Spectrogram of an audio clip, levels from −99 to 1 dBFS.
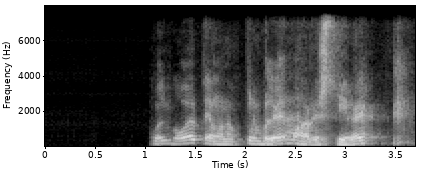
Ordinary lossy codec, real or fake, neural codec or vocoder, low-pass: none; fake; codec, 24 kHz, 1.5 kbps, HILCodec; 7.2 kHz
